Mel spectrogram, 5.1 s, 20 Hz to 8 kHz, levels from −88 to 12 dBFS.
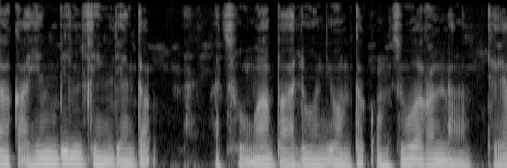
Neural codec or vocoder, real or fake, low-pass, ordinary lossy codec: codec, 16 kHz, 16 kbps, FunCodec, trained on Chinese and English, 50 frames a second; fake; 7.2 kHz; none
